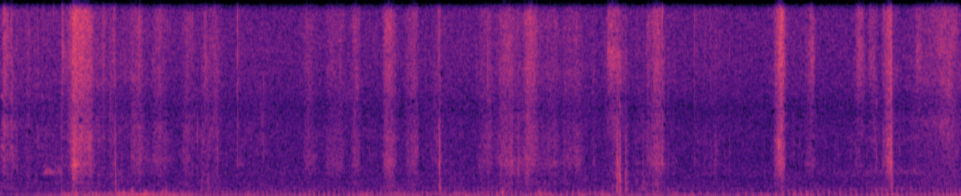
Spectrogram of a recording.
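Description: Footsteps crunching through dry fallen leaves and grass, with scattered rustles and snaps of brush, the busiest about a second in. A steady low drone runs underneath.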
